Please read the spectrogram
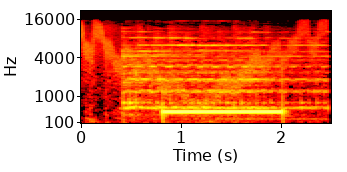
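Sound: telephone ringing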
